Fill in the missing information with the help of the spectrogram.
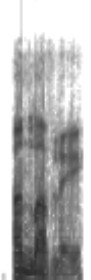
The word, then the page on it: unlovely: British English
